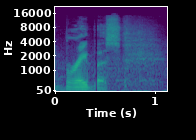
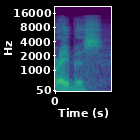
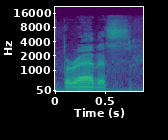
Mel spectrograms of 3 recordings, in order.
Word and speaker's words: Brabus: Brabus. I've heard of them, but I don't know anything about them. I've always mispronounced it as Barabbas.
